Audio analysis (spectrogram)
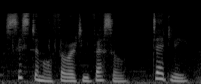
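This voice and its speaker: A woman playing a flirtatious spaceship copilot computer, giving measured, teasing readouts in a game voice pack. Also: deep voice, big pitch swings. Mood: businesslike.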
